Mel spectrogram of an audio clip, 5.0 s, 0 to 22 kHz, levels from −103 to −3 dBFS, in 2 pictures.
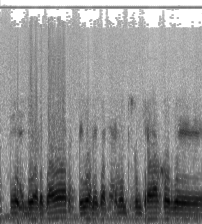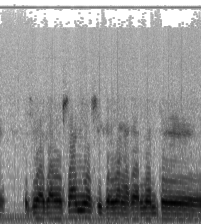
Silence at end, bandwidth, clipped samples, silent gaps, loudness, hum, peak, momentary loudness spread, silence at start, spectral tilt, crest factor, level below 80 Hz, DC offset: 0 s; over 20 kHz; under 0.1%; none; -12 LUFS; 50 Hz at -35 dBFS; 0 dBFS; 6 LU; 0 s; -7.5 dB/octave; 10 dB; -42 dBFS; under 0.1%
